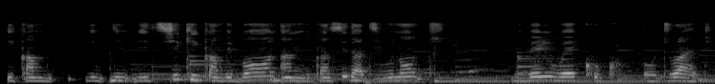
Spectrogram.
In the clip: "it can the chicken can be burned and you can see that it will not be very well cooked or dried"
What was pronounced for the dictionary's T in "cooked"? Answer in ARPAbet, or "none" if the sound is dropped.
none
